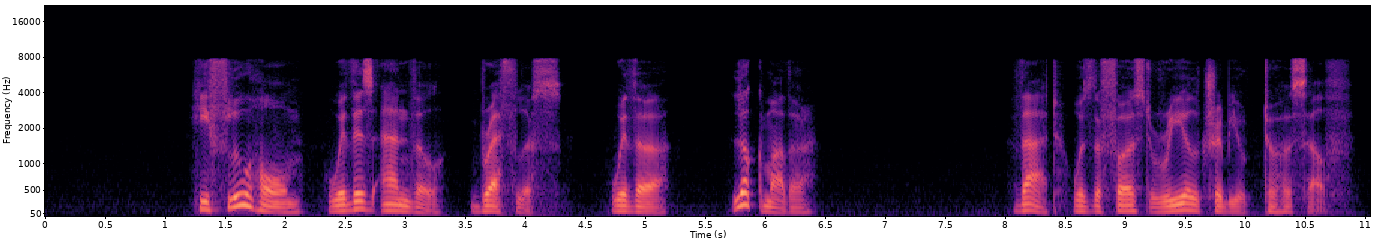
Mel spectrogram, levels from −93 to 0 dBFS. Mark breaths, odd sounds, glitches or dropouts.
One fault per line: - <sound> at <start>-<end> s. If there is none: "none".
none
